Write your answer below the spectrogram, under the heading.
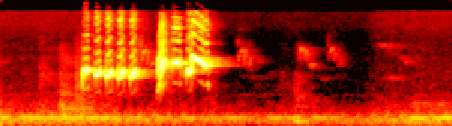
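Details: Sooty-headed bulbul in full voice, used to make other birds answer: a quick string of five clipped chirps followed at once by a rich, warbling three-note flourish, over a steady low background hum.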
